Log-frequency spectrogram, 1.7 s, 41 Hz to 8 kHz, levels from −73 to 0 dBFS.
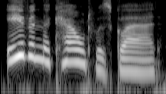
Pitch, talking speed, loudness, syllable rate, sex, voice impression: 225 Hz, 180 wpm, -19 LUFS, 3.9 syllables/s, female, very feminine, adult-like, elegant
